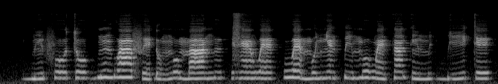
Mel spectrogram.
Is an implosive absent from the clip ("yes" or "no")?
no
